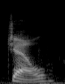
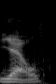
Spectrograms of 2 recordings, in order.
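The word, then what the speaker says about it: Jelle: thought it was pronounced gel but it's not because it's a foreign name so it's actually pronounced yell yeah um and so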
